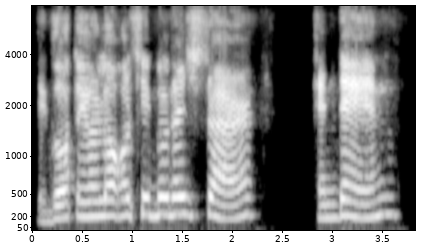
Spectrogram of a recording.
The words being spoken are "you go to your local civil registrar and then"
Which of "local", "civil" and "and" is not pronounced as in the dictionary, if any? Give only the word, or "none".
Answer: civil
